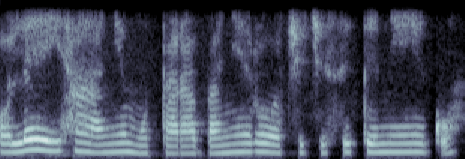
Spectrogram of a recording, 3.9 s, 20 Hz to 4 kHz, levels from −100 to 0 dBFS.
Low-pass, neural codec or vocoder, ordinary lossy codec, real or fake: 3.6 kHz; none; none; real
